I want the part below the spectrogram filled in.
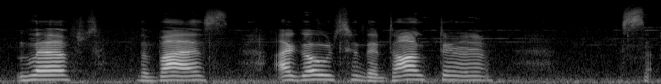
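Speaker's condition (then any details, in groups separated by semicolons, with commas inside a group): Cerebral palsy; affects speech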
